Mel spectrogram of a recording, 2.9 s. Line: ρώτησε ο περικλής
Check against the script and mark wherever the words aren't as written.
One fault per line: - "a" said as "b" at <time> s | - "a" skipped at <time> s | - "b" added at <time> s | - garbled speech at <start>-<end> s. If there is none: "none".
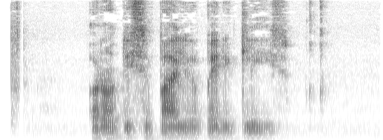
- "πάλι" added at 1.1 s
